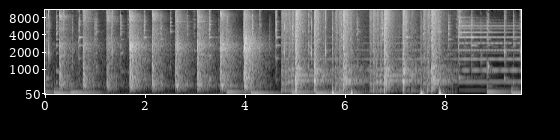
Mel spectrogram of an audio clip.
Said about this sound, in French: C'était le marteau.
